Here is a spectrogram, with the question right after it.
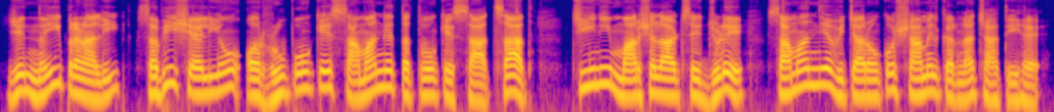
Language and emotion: Hindi, neutral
